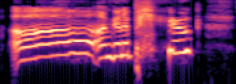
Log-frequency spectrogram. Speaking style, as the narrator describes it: Cynthia screamed, but she was laughing, too

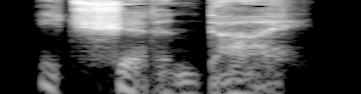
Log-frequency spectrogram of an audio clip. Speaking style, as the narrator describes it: she muttered

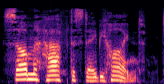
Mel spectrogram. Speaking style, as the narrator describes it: Tom said quietly

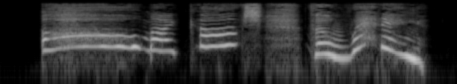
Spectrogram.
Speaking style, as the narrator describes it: Andrea squealed

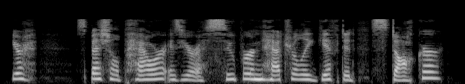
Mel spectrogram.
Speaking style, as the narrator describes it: I panted

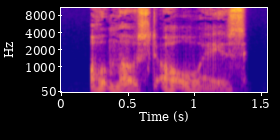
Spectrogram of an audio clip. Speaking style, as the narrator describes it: said Howells with a soft chuckle

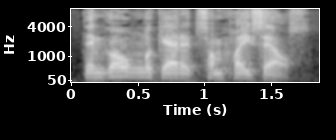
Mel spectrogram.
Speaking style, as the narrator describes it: Sally snapped

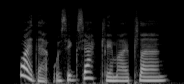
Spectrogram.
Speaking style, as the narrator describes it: Elaine said sweetly

